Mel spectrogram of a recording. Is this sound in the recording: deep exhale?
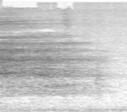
yes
